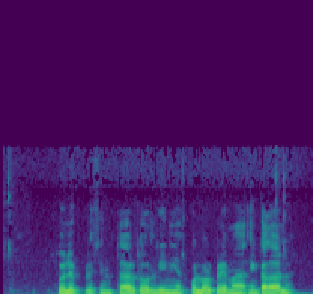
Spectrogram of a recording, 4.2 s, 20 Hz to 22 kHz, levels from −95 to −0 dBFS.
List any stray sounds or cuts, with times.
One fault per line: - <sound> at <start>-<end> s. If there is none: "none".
none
